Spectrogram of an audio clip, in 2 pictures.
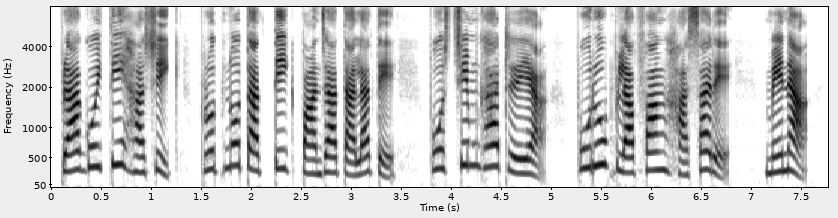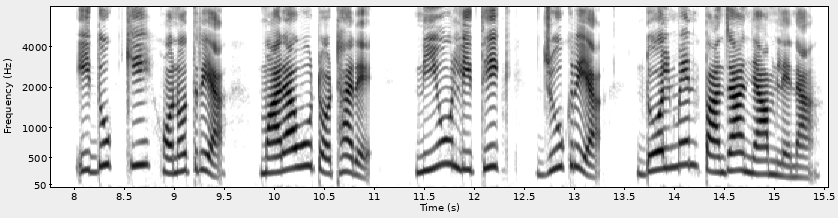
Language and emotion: Santali, neutral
